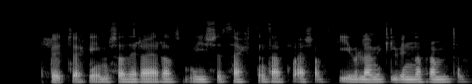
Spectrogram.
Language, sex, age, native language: Icelandic, male, 20-29, Icelandic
